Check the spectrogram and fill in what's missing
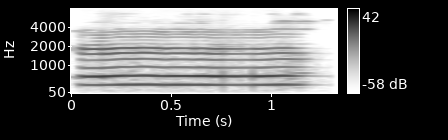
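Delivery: high wailing cry; primal cry wail. Retold or imitated. Alone at home, mourning his father: high wail. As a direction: let out a raw grief wail. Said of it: "you get primal cries when you lose someone".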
